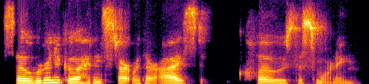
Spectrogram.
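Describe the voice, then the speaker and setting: Gravelly, mellow meditation guide with vocal fry. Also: mid-range voice, lo-fi sound. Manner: soothing, unhurried with long pauses.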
